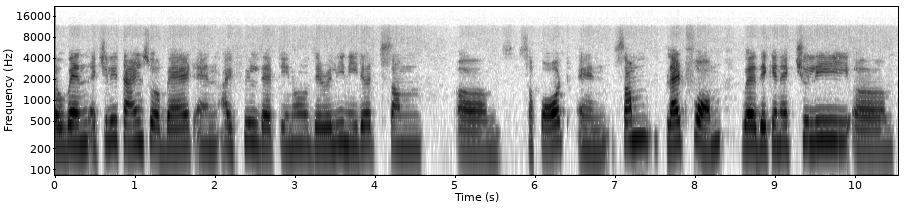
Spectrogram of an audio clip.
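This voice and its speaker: Over a video call from home, a middle-aged Singaporean accountant answers interview questions earnestly as a guest, using fillers and restarts. Her voice is medium in pitch, and the audio is dull but has no echo.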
